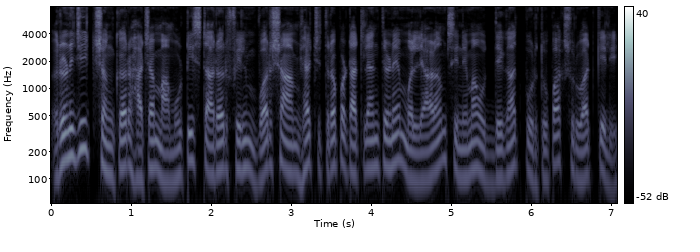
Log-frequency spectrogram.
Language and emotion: Goan Konkani, neutral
